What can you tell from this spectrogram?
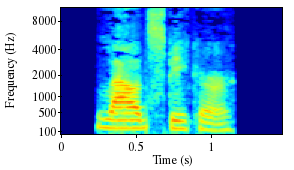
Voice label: "loudspeaker", voice

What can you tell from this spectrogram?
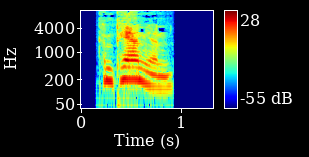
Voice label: "companion", english

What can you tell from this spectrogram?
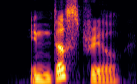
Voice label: "industrial", voice

